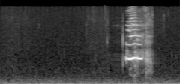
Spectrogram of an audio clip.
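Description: A woman's short, loud, high-pitched squeal of excitement near the end, held on one pitch.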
